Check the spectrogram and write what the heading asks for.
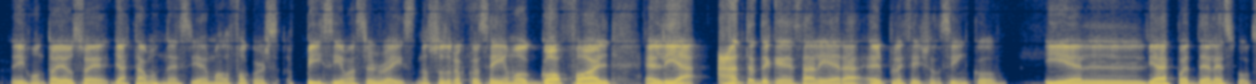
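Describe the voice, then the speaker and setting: A man's voice: mid-range voice, slow pace, no room sound. A man co-hosting a casual gaming chat, laid-back and dropping English words now and then. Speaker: podcast co-host.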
